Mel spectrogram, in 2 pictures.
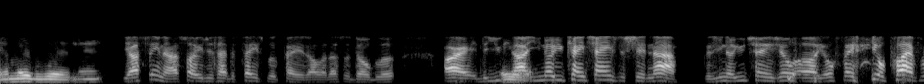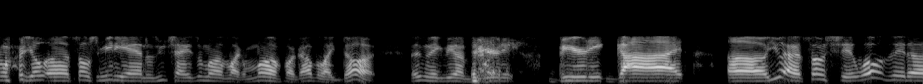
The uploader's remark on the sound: a call in interview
